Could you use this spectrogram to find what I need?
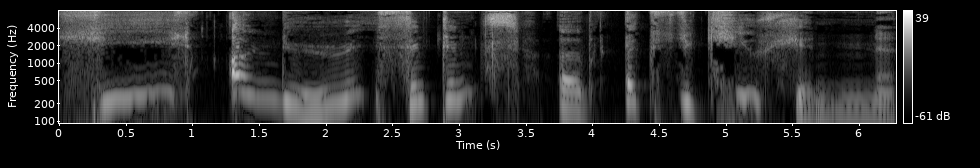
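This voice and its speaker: A put-on character voice, fairly high in pitch, moves at a very slow pace. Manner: low, secretive.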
